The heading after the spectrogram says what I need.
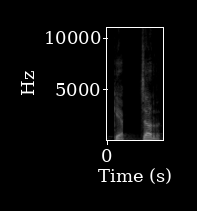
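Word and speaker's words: capture: Next TURE এর জন্য চার, তাহলে একসঙ্গে উচ্চারণ করো, ক্যাপচার।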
